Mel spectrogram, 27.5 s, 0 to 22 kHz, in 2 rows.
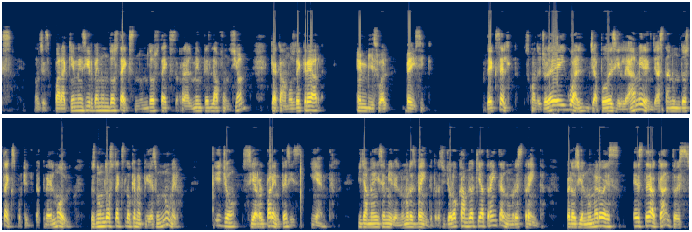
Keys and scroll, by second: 3.8 ctrl+2, 6.7 Escape, 11.0-12.5 typing, 12.8 Down, 13.1 Tab, 13.5 typing, 15.1 typing, 17.9 (, 19.6 Return, 21.4 Up, 22.0-23.1 typing, 23.3 Down, 24.7-27.1 typing, 26.2 Return.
